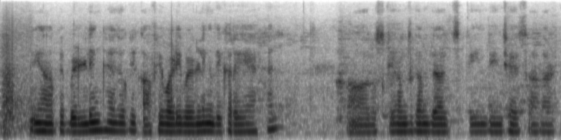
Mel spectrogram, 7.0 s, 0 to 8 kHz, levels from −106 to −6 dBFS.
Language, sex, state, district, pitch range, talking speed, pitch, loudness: Hindi, male, Uttar Pradesh, Muzaffarnagar, 115-125 Hz, 220 wpm, 120 Hz, -21 LUFS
